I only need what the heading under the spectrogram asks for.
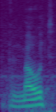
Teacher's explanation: الملاحظة الثانية كذلك تفخيم المستفل، الواو الموت، الموت الواو حرف لين فينبغي أن يكون حرف مستفل وتعطيه الاستفال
